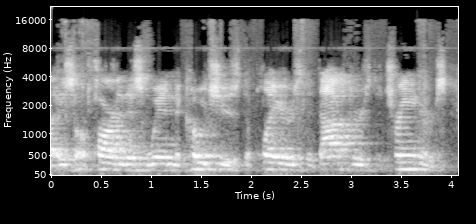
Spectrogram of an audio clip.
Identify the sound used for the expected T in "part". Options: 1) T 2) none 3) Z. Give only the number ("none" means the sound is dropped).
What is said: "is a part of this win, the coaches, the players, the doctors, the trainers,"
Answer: 2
